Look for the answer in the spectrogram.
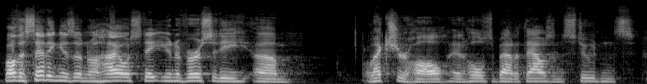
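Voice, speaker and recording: A man preaching a sermon, telling a story in a conversational, animated way and then reading scripture aloud. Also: fairly high pitch, moderate pace. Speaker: pastor.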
